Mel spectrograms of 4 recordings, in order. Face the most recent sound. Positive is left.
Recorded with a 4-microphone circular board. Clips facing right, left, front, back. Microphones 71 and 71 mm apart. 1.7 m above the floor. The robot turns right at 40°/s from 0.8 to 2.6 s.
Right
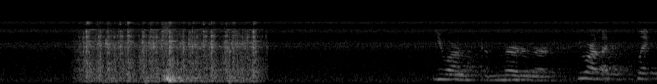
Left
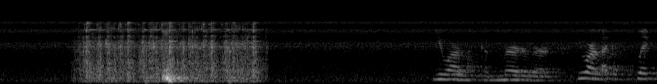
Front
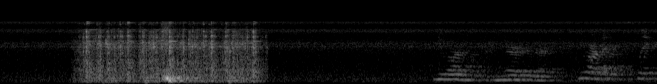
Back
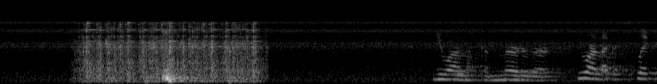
turn(degrees=165)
